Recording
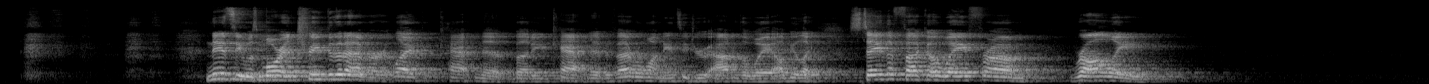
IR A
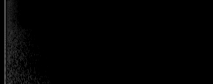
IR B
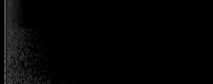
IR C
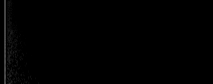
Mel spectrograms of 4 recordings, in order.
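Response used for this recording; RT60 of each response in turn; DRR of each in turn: A; 1.6, 1.6, 1.7 s; 2.5, -3.0, 7.0 dB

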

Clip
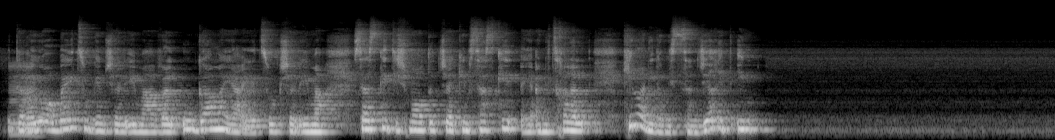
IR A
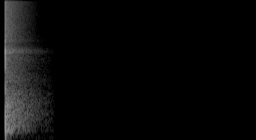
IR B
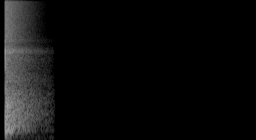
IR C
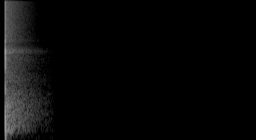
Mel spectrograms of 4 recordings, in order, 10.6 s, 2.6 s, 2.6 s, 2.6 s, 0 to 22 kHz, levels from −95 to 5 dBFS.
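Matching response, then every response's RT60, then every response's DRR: A; 0.70, 0.70, 0.70 s; -1.0, -10.0, 4.0 dB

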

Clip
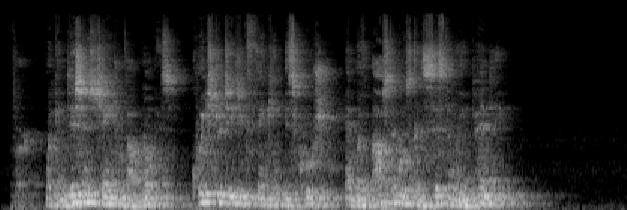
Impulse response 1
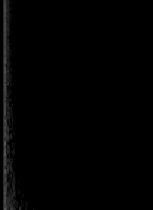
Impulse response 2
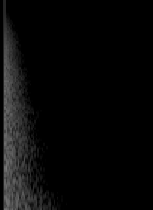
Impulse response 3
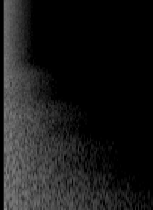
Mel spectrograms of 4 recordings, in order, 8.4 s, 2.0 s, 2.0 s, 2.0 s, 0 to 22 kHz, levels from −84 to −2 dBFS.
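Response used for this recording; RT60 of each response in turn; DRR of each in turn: 2; 0.55, 1.0, 2.7 s; 7.5, -8.0, -16.5 dB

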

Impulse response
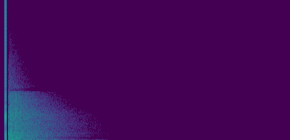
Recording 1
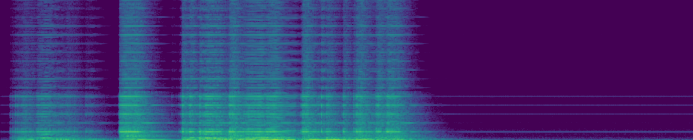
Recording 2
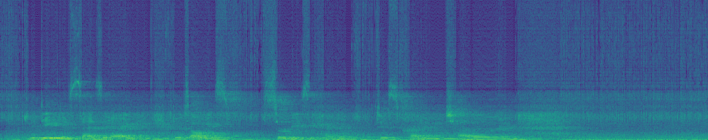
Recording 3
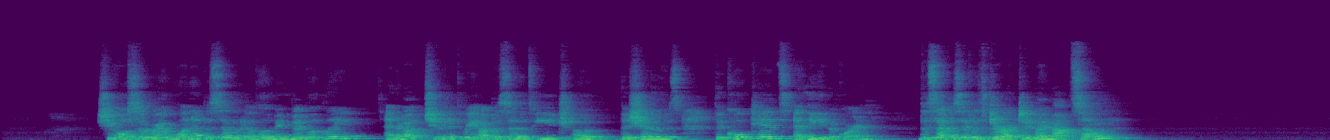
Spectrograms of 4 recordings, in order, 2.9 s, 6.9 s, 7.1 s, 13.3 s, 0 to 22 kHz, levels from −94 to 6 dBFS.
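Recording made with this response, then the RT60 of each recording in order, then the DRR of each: 2; 0.80, 1.1, 0.55 s; 0.5, -1.5, -11.5 dB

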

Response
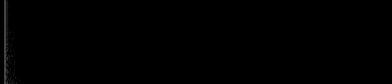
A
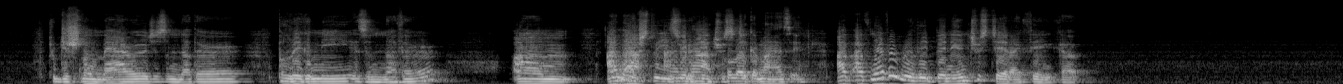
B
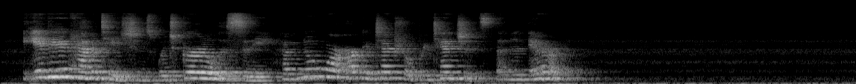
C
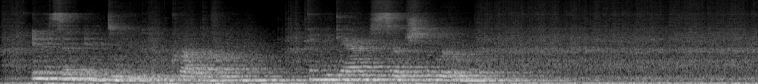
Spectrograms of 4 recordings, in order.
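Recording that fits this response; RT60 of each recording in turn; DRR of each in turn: A; 0.60, 0.80, 2.7 s; 5.0, -8.5, -9.5 dB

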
